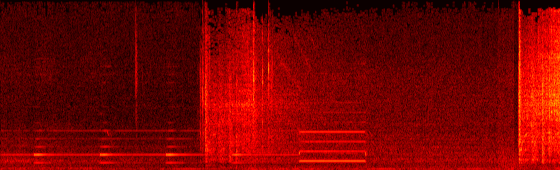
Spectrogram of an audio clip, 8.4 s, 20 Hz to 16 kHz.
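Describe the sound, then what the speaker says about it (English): A 2002 Ford Explorer Eddie Bauer with a V6, 4x4, sounds a few soft chimes before the engine cranks and catches, then settles into a quiet, steady idle. "let's go ahead and start the engine"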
